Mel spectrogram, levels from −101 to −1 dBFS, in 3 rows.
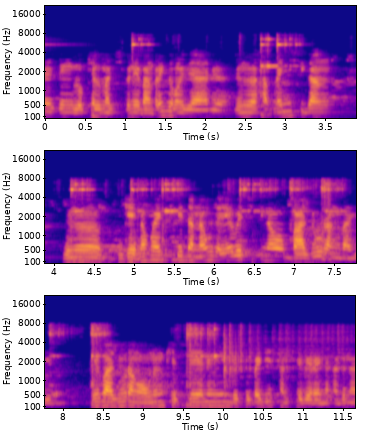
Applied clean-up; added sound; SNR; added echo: classical method WPE with log-MMSE.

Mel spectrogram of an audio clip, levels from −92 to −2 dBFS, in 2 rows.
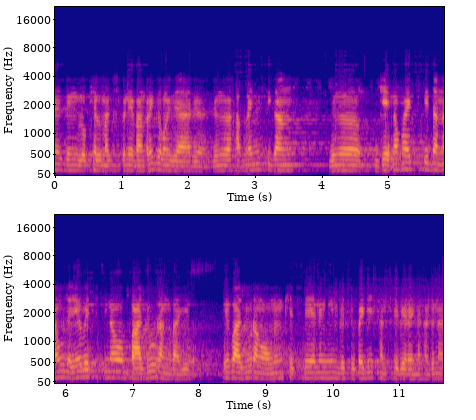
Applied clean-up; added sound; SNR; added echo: neural separator model SepFormer DNS4.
